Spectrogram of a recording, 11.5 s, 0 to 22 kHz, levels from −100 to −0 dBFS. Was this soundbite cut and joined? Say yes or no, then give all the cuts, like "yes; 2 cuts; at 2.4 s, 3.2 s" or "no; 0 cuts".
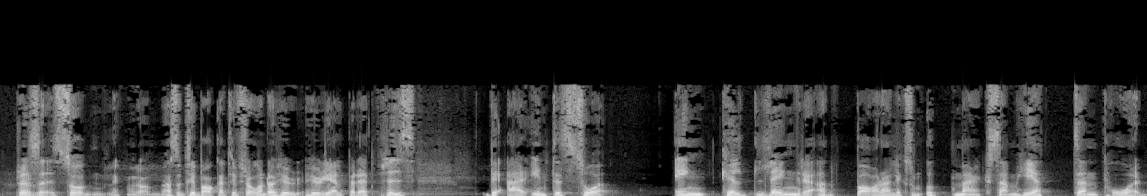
no; 0 cuts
